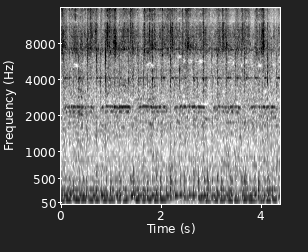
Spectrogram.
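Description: Music carried by a steady drum beat, with a short high note repeating through it.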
